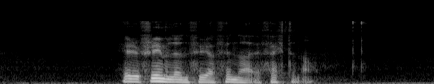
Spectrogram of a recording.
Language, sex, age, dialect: Faroese, male, 36-60, Norðurstreymoy/Eysturoy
